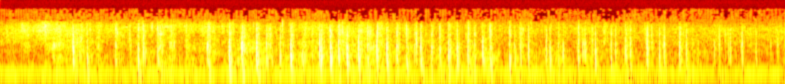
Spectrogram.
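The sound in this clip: Horse hooves clip-clop as a rider approaches Fort Zinzendorf, picking a way among the dead. Many quick, uneven hoofbeats sound over a faint steady hum and grow busier midway.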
